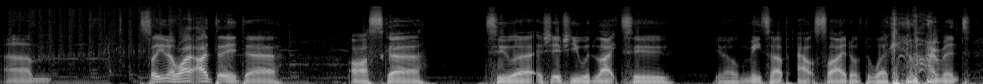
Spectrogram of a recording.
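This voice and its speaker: A man's voice: low voice, unhurried, smooth, no room sound, faint music behind. A man hosting a livestream, chatting casually with viewers and reading quiz statements aloud, rambling and hesitant with lots of fillers and restarts. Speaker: livestream host.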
